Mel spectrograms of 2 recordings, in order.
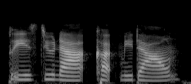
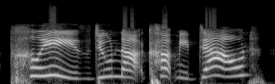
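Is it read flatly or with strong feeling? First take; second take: flatly; strong feeling. First: It is read flatly, without much feeling. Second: It is read with strong, pleading feeling.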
